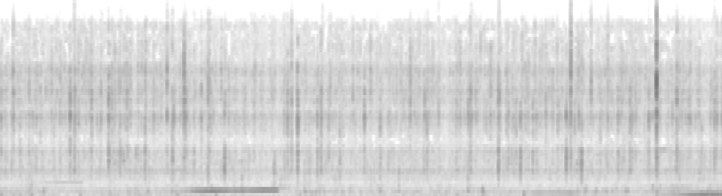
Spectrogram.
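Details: Whale voices under the sea at Onna village, Okinawa, perhaps three or four whales: a high thin tone, a rising whistled sweep, a flat mid tone, then a loud low moan at the end, over crackling.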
